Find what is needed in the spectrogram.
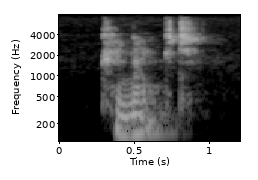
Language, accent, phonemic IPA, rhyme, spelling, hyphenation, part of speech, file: English, Southern England, /kəˈnɛkt/, -ɛkt, connect, con‧nect, verb / noun, LL-Q1860 (eng)-connect.wav
- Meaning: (verb) To join (to another object): to attach, or to be intended to attach or capable of attaching, to another object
